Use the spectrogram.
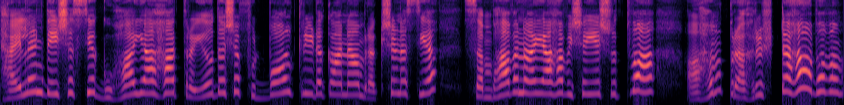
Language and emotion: Sanskrit, happy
